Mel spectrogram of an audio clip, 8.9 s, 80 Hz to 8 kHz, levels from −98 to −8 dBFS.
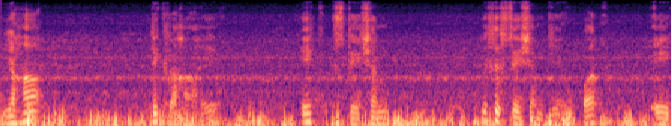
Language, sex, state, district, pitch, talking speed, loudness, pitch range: Hindi, male, Madhya Pradesh, Dhar, 115 Hz, 80 wpm, -22 LUFS, 105-135 Hz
